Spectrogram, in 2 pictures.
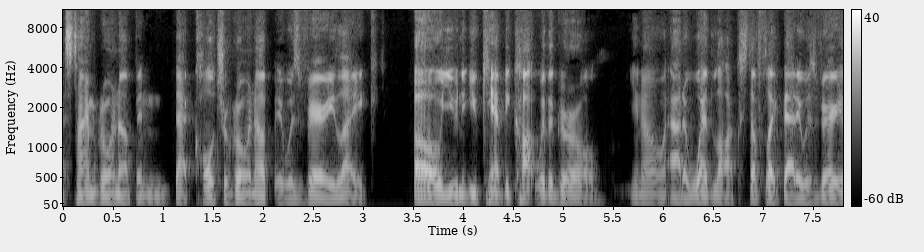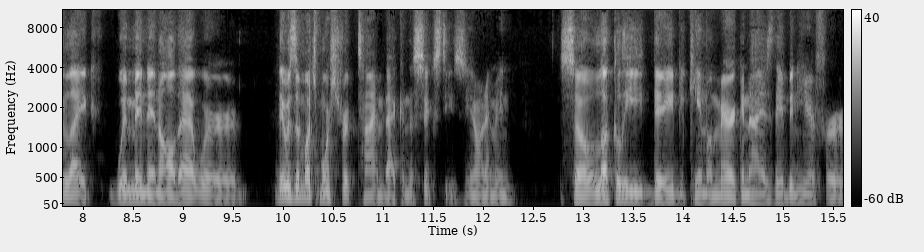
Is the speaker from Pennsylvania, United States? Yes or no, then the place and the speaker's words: no; Methuen, Massachusetts, United States; moved away as an adult; also born or lived in Florida; I was born in Methuen.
